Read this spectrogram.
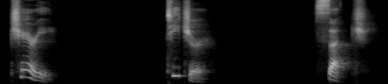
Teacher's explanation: ch ch sh sh see H to make the CH sound push your lips forward a little and push your tongue up to the top of your mouth to block air then lower your tongue and open your mouth a little to release the air Cherry teacher such sh to make the sh sound keep your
